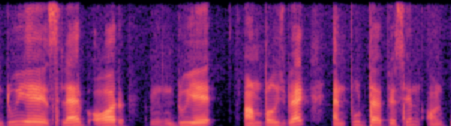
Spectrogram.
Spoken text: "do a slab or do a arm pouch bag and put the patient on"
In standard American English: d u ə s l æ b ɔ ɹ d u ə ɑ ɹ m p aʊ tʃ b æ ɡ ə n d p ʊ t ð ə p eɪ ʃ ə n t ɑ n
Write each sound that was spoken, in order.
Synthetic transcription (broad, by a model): d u ə s l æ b ɔ ɹ d u ə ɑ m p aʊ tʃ b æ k ə n d p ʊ t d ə p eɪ s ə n ɑ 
